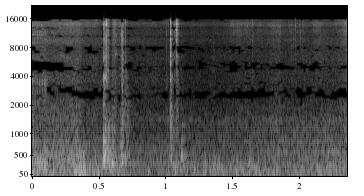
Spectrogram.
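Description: Two sharp clicks, about half a second apart, from the 1985 Buick LeSabre's rear door handle and latch as the door is pulled open, over a steady low rumble from the car's idling engine.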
